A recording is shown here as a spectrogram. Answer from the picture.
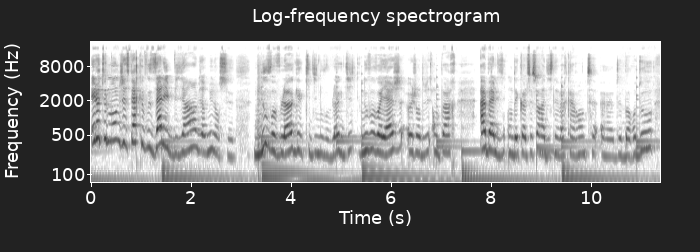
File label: ASMR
